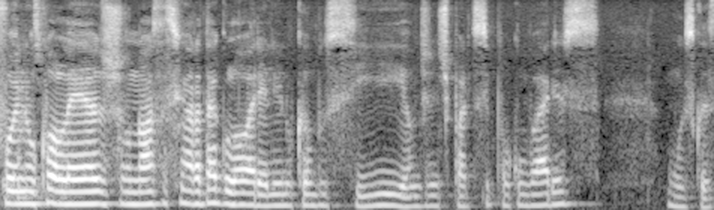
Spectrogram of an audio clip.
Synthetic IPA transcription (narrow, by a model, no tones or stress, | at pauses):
fojnʊkolɛʒʊnɔsɐsẽɲɔɾɐd̪ɐɡlɔɾiɐalinʊkɐ̃mpʊsiõnd͡ʒɪɐʒẽnt͡ʃɪ̥paɾt͡ʃi̥sipowkõw̃vaɾiɐs | muzikɐs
